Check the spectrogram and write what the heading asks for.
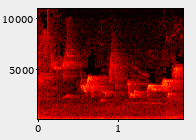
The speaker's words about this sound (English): So there may be uh, different bird song next time.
